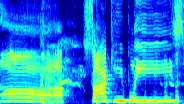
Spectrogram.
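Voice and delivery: high pleading voice. Retelling a friend standing with mouth open, asking for sake: imitating a friend begging with mouth open. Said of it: "there with your mouth open".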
